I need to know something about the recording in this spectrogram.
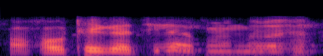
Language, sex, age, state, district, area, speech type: Odia, male, 30-45, Odisha, Puri, urban, conversation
